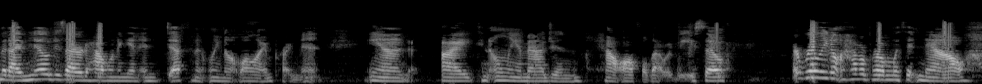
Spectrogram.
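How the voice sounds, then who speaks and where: With a plain, everyday voice, a woman of fairly low pitch talks at a fairly quick pace, her lively intonation paired with big swings in loudness. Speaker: vlogger. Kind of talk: casual vlog monologue.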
